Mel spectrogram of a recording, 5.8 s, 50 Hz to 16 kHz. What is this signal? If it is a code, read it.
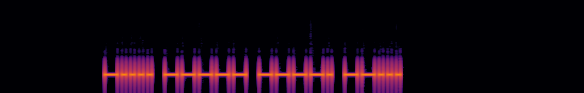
Morse code, heard as a keyed tone, about 28 wpm, 700 Hz. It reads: 6097
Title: Numbers - 4-Digit 28wpm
